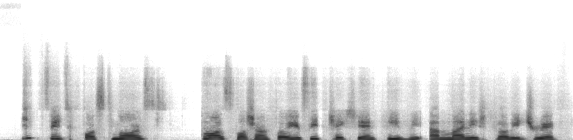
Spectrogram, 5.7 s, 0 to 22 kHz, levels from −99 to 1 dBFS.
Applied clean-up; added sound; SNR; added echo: neural mask model DeepFilterNet 3.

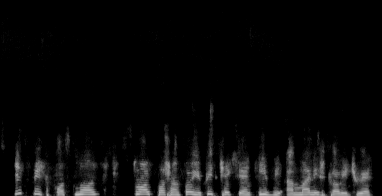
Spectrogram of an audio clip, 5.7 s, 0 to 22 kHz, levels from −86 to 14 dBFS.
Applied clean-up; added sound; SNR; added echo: neural mask model Resemble Enhance denoiser.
